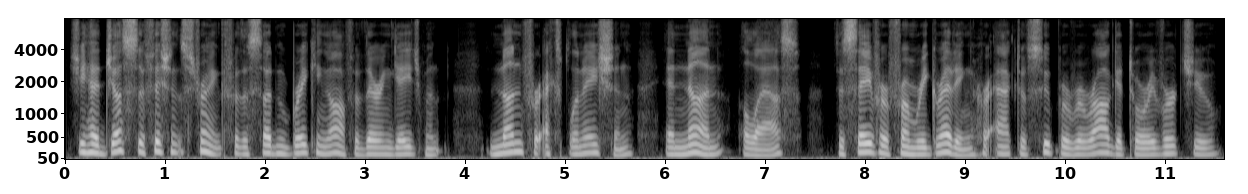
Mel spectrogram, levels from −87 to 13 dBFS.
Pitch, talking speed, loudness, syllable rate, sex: 150 Hz, 150 wpm, -18 LUFS, 4.7 syllables/s, male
